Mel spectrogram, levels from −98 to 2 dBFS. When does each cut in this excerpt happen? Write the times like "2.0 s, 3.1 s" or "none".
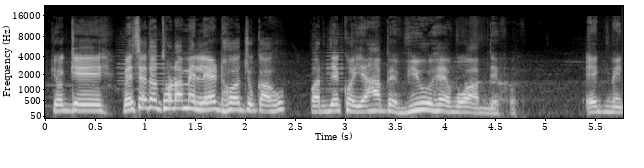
none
